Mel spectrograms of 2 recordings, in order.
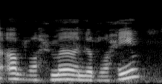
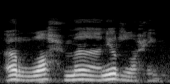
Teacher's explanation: tidak boleh lebih madnya dari dua harakatnya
